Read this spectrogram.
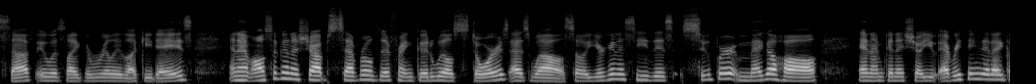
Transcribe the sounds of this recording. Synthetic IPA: stʌfɪt̚wʌzlaɪkɹɪlˠilʌkideɪz | ɨ̃nãɪ̃mɔlˠsoʊɡʌñɨʃɑpsɛvɹl̩ˠdɪfɹɨ̃nɡ̥ʊd̚wɪlˠstɔɹzɨzwɛlˠsoʊjə˞ɡʌnɨsiðɪsʉpə˞mɛɡəɦɔlˠ | ɨ̃ñãɪ̃mɡʌnɨʃoʊjɨʔɛvɹiθɪ̃ŋðɨɾaɪɡ

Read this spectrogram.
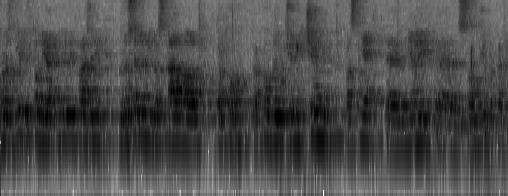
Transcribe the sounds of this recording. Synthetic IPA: ɾozɟiːlɪft̪o̞mjaɡbɪlɪlɪt̪vaːrɛnɪ | ɡdosɛdoɲɪɣdost̪aːvalpɾokoɦpɾokoɦbɪlut͡ʃɛnikt͡ʃɛmuvlast̪ɲɛ | mɲɛlɪslowʒɪt̪pop̪ɛp

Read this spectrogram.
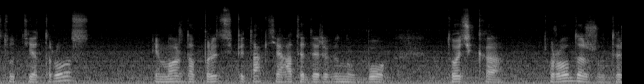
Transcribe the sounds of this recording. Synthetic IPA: t̪ut̪jɛt̪ɾɔs | imɔʒnɐwpɾɪnsɪ̥pʲit̪ɑktʲɐɦɑt̪ɪd̪eɾeʋɪnubɔ | t̪ɔt͡ʃkʰɐ | pɾɔd̪ɐʒʊd̪e

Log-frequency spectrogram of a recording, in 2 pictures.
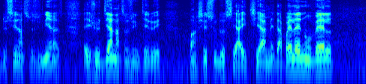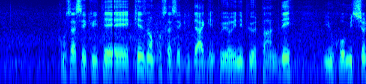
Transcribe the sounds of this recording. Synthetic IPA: dosjenasjɔ̃zynia | eʒød͡zianasjɔ̃zynitedwe | pãʃesud̪osjeaitiamɛ̃d̪apʁɛlɛnuvɛl | kɔ̃sɛjsekyit̪ekʰɛ̃zmãmkɔ̃sɛjsekyʁit̪eaɡɛ̃pijoinipujot̪ãde | jũkomisjɔ̃

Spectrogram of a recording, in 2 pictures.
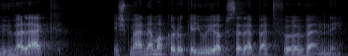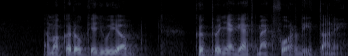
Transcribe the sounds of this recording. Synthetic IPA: myːvɛlɛk | eːʃmaːrnɛmɒkɒɾo̞kɛɟːuːjːɒbsɛɾɛpɛt̪følvɛnːḭ | nɛ̰mɒkɒɾo̞kɛɟːuːjːɒb | kø̞pø̞ɲɛɡɛt̪mɛkfo̞̰rd̪ḭːt̪ɒ̰nḭ

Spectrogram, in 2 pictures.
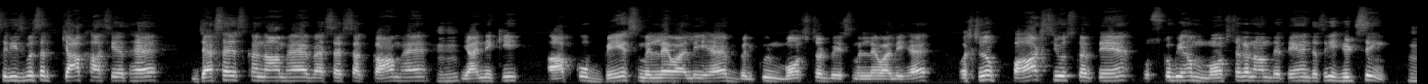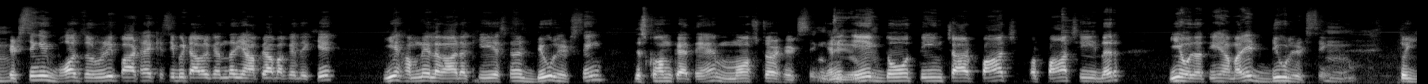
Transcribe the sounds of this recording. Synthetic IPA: sɪɾiːzmẽsɐɾkjaːxaːsijət̪ɦɛː | d͡ʒɛːsaɪskanaːmɦɛʋɛːsaɪskakaːmɦɛjaːniki | aːp̚kobeːsmɪlneʋaːliɦɛbɪlkʊlmɔ̃ːsʈəɾbeːsmɪlneʋaːliɦɛː | ɔːɾɪskeoːpaːɾʈsjuːzkɐɾt̪eɦɛ̃ʊskobʱiɦɐmːɔ̃ːsʈəɾkanaːmd̪eːt̪eɦɛ̃d͡ʒɛːsekiɦɪʈsɪ̃ŋɡ | ɦɪʈsɪ̃ŋɡeːk̚bɔːt̪zɐɾuːɾipaːɾʈɦɛkɪsibʱiʈaːʋəɾkeɐ̃nd̪əɾjɐɦãpeaːpaːked̪eːkʰie | jeɦɐmnelɐɡaɾɐkʰiɛɪskeɐ̃nd̪əɾɖjuːlɦɪʈsɪ̃ŋɡ | d͡ʒɪskoɦɐmkɛɦt̪eɦɛ̃mɔ̃ːsʈəɾɦɪʈsɪ̃ŋɡjaːnieːk̚d̪oːt̪iːnt͡ʃaːɾpãːt͡ʃɔːɾpãːt͡ʃɦiiːd̪əɾ | jeɦod͡ʒaːt̪iɦɛɦɐmaːɾiɖjuːlɦɪʈsɪ̰̃ŋɡ | t̪o

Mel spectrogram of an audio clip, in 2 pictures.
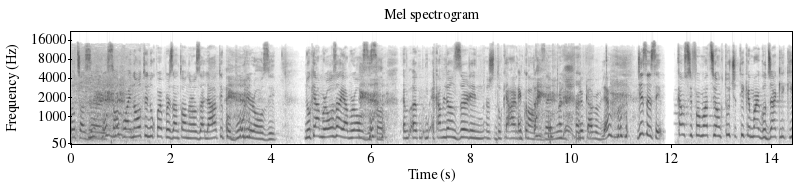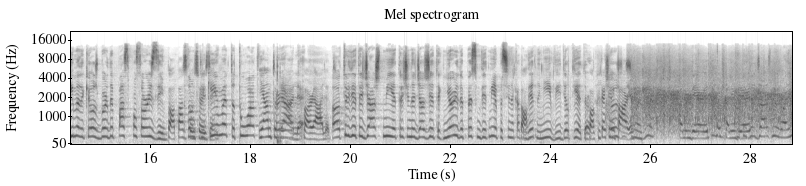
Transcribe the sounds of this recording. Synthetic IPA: dɔt͡sazəɾisɔt̪ajnɔt̪inuk̚pɔɛpɾɛzɛnt̪ɔnɾɔzalat̪ipɔburiɾɔzi | nukjamɾɔzajamɾɔziθɔt̪ɛɛkamlənzəɾinəʃt̪d̪ukɛaɾkɔzɛlukːapɾɔblɛmd͡ʑisɛsipakamsinfɔɾmat͡siɔnkət̪ut͡ɕət̪ikɛmaɾɡɔd͡ʒaklikimɛðɛkjɔəʃ̬t̪̚bəɾðɛpaspɔnsɔɾizimpɔpaθɔnsliizkimɛt̪ːət̪uat̪jant̪əɾɛalɛpɔɾɛalɛt̪t̪ɾiðjɛt̪ɛd͡ʑaʃt̪miɛt̪ɾɛt͡ɕind̪ɛd͡ʑat̪ðjɛt̪ːɛkɲəɾiðɛpɛsmbðjɛt̪miɛpɛst͡ʃind̪ɛkat̪ɾəðjɛt̪nəɲəvid̪ɛɔt̪jɛt̪əɾpɔkikat͡ʃɛɔəʃaɾmɛvifalind̪ɛɾit̪kaliɛiɛd͡ʒaʃt̪miwajn

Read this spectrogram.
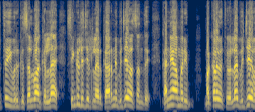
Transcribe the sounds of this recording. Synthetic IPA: t̪ːɯɪʋɐɾɯkːɯsɛlʋaːkɪlːɐ | sɪŋɡɐɖɪd͡ʒɪʈːɐlɪɾɯkːaːɾɯnɯʋɪd͡ʒɐjɐʋɐsɐnd̪ɯ | kɐnjaːmɐɾi | mɐkːɐɭɐʋet̪ːɯʋɛlːɐʋɪd͡ʒɐjɐʋ

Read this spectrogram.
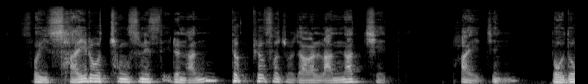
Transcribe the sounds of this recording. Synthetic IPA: sʰoisʰaiɾot͡ɕʰʌŋsʰɯnisiɾɯnantɯk̚pʰjosʰʌd͡ʑod͡ʑaɡɯɭːanːat͡ɕʰie | pʰaet͡ɕin | todo

